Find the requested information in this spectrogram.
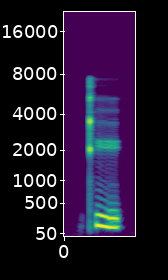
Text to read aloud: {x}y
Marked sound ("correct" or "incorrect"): incorrect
